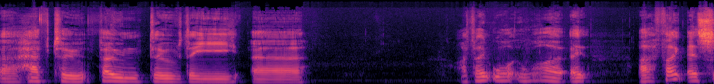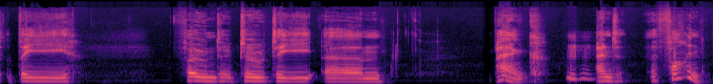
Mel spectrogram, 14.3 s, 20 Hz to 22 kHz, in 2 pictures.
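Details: Adult man left with aphasia after a stroke in October 2019, recounting an experience with halting, non-fluent speech: non-fluent aphasia.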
